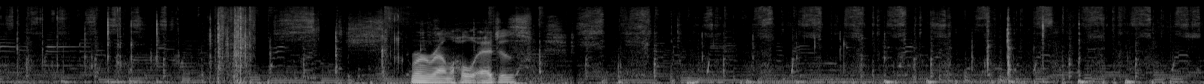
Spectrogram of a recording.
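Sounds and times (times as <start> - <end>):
squeegee rubbing vinyl: 0.0 - 4.1, 5.7 - 12.0
background music: 0.0 - 12.0.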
